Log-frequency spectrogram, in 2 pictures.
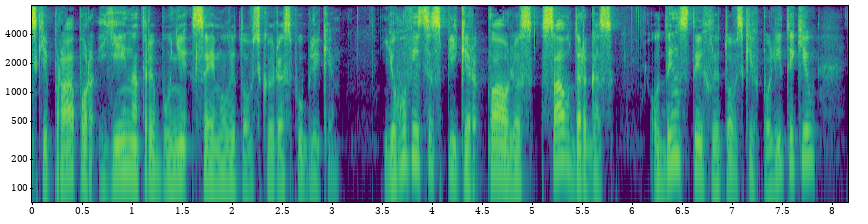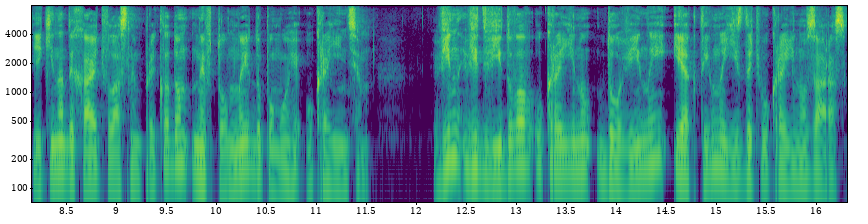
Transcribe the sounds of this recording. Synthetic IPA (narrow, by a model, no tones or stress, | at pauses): sʲkɪjpɾɑpɔrjɛinɐt̪ɾɪbunʲisɛjmɔlˠɪt̪ɔwsʲkɔjiɾespublʲikɪ | jɔɦɔʋʲijt̪sesʲpʲikerpɑwlʲɔsːɑwd̪erɡɐs | ɔd̪ɪnz̥t̪ɪxlˠɪt̪ɔwsʲkɪxpɔlʲit̪ɪkʲiw | jɐkʲinɐd̪ɪxɑjʊtʲʋlˠɑsnɪmpɾɪklˠɐd̪ɔmnewt̪ɔmnɔjid̪ɔpɔmɔɦɪʔukɾɐjinʲt͡sʲɐm | ʋʲinʋʲid̪ʋʲid̪ʊʋɐwukɾɐjinʊd̪ɔʋʲijnɪiɐkt̪ɪwnɔjizd̪ɐtʲʋʊkɾɐjinʊzɑɾɐ̰s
